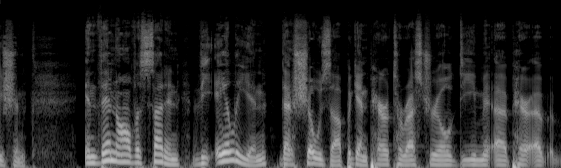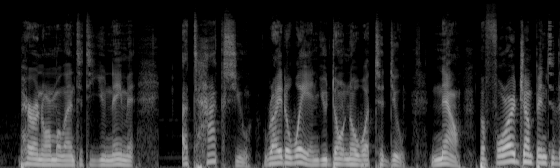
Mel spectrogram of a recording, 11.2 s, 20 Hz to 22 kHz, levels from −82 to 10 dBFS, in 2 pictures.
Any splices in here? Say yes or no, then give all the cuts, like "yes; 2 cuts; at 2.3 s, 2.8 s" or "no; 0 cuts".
no; 0 cuts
